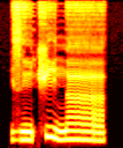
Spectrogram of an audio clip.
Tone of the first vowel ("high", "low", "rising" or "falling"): low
